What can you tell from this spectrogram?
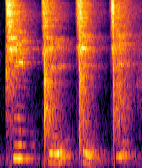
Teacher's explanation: thẳng lưỡi, bật hơi và trở nặng.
